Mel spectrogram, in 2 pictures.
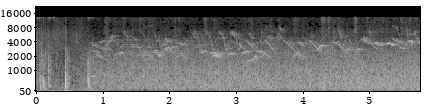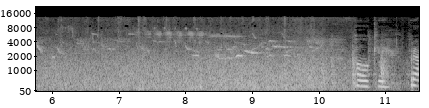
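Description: Birds chirp outdoors over a soft rush of noise.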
